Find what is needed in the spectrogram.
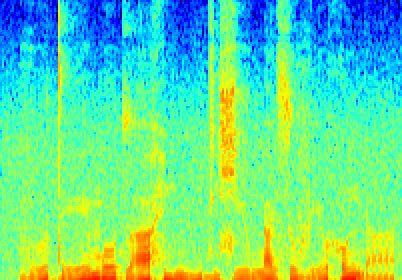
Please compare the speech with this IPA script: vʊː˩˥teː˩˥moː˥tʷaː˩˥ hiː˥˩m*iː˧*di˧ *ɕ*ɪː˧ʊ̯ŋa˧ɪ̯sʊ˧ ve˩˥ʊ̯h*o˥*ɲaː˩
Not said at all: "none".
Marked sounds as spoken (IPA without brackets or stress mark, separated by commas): iː˧, ɕ, o˥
